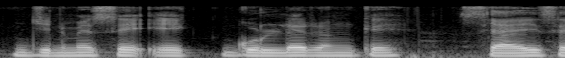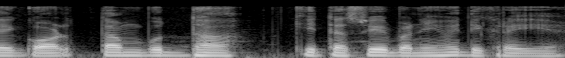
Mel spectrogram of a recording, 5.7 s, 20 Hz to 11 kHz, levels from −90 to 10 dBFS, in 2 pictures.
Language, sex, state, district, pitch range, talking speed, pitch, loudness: Hindi, male, Jharkhand, Ranchi, 115-125 Hz, 180 wpm, 120 Hz, -16 LUFS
